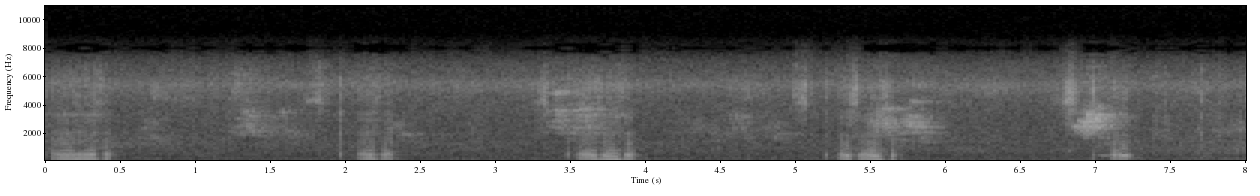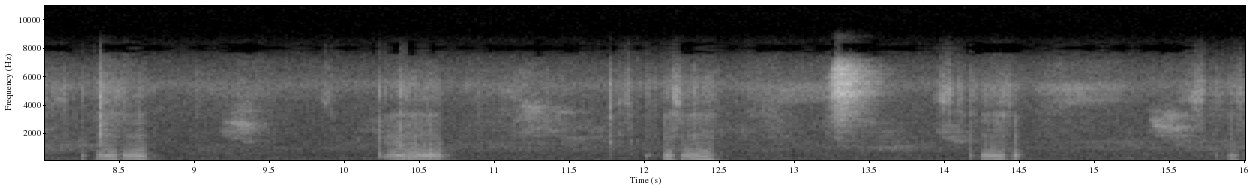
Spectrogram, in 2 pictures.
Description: Roxie is a tired Boxer puppy, happily snoring away as she takes an afternoon snooze.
